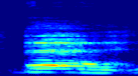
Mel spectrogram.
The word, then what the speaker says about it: Bern: And I was in Bern. And, that's how they say it. Bern.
